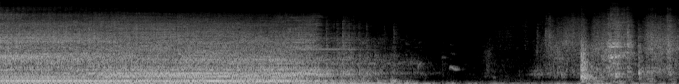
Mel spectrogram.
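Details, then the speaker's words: Wacker plate compactor on starting: a fast, even roar instead of dropping to idle, then it fades away. The throttle had been turned up and the carburettor throttle is sticking and not closing. "D that throttle's been turned up she with racing turn that Throttle Down nice sticky throttle on the car Breer it's not closing down"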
